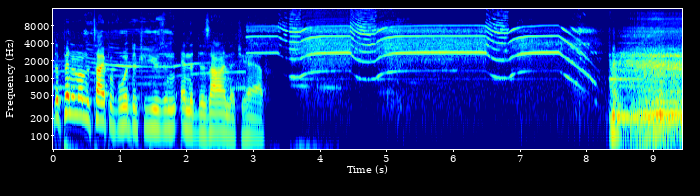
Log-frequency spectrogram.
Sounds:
speech

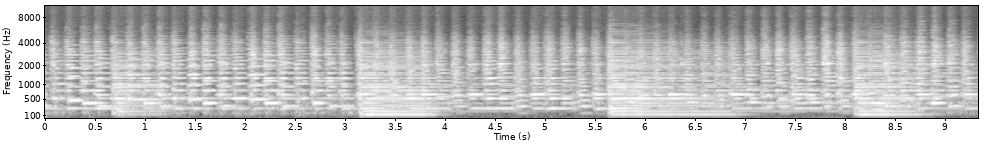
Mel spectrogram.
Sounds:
music
musical instrument
violin
fiddle

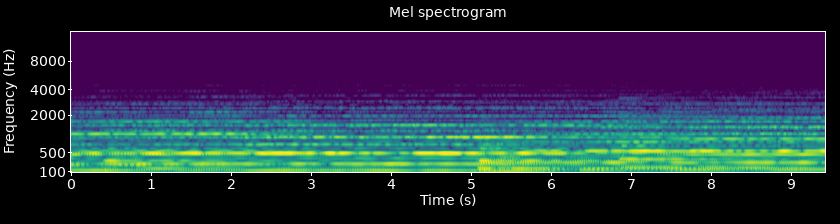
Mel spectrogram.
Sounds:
ambient music
music

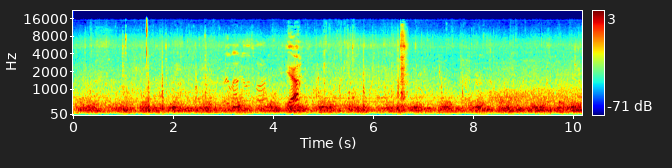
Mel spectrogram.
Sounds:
water vehicle
vehicle
speech

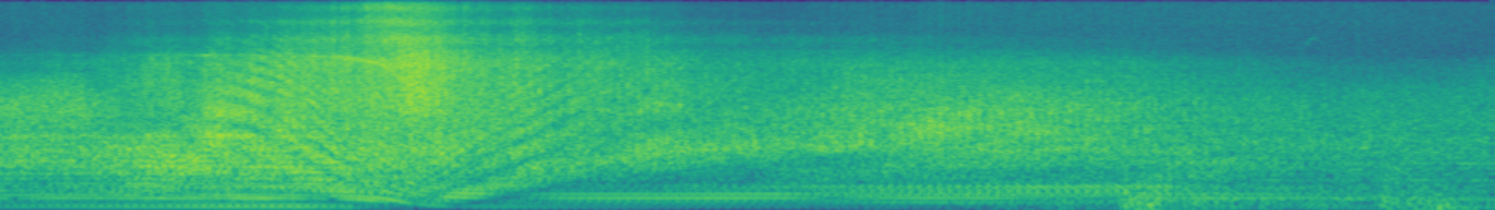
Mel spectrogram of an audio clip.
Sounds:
airplane flyby

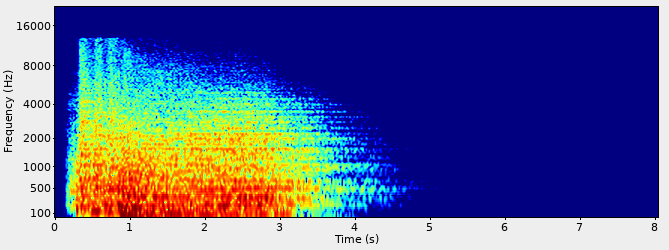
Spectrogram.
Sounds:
music

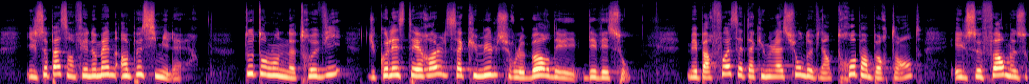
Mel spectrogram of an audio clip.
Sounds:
speech

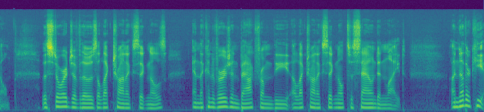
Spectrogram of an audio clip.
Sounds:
speech

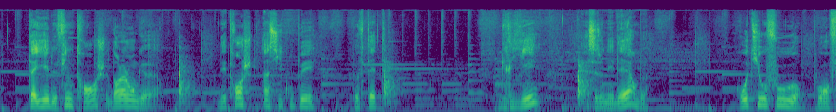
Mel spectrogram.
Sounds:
chopping food

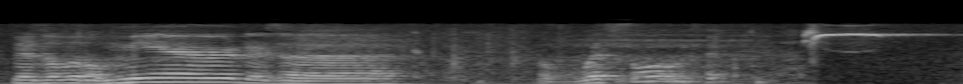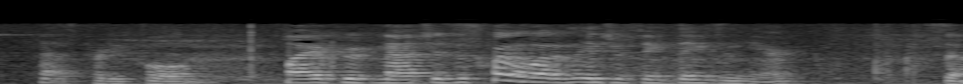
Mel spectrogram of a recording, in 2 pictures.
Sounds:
speech
inside a small room

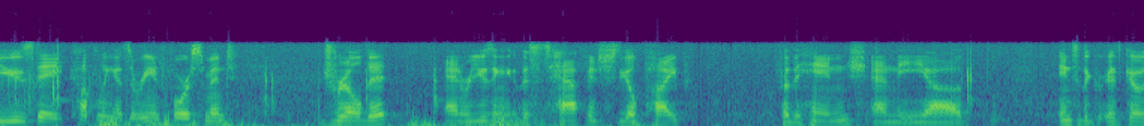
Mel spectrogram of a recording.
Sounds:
speech

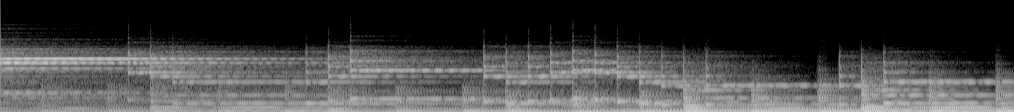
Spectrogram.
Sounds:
music
background music

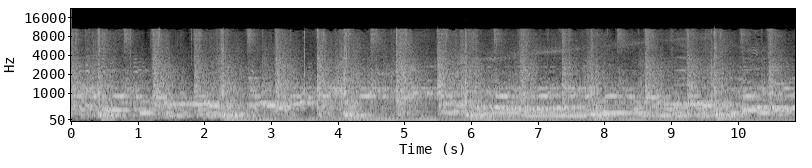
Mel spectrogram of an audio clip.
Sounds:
music
techno

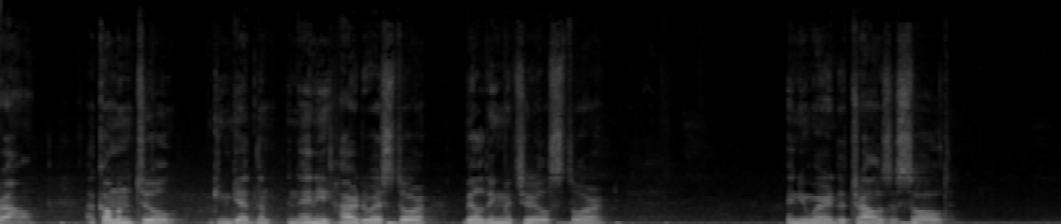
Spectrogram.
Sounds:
speech

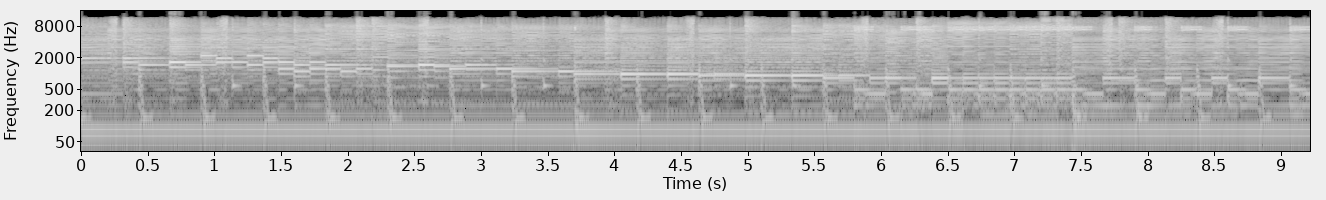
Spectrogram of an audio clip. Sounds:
music
soundtrack music

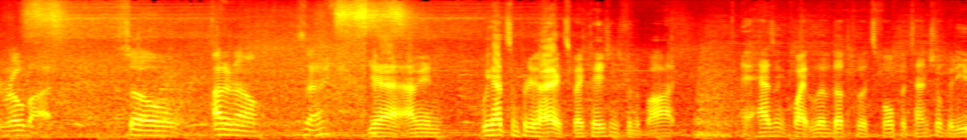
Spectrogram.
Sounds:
speech

